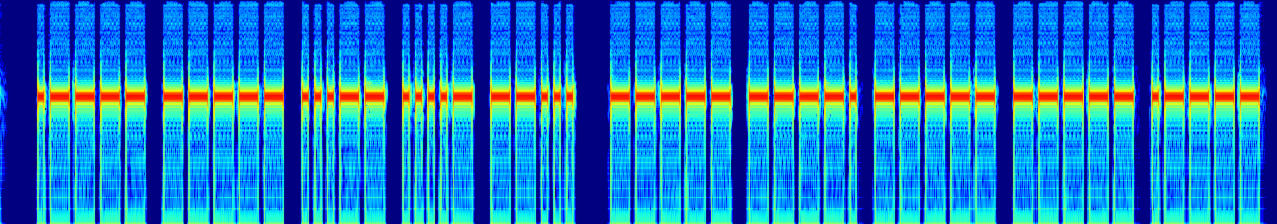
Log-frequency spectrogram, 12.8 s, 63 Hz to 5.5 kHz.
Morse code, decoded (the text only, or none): 10347 09001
